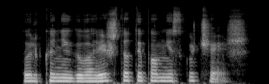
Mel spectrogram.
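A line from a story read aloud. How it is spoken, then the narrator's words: Mocking request. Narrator (Russian): насмешливо попросил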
